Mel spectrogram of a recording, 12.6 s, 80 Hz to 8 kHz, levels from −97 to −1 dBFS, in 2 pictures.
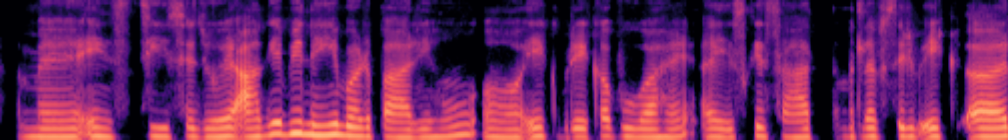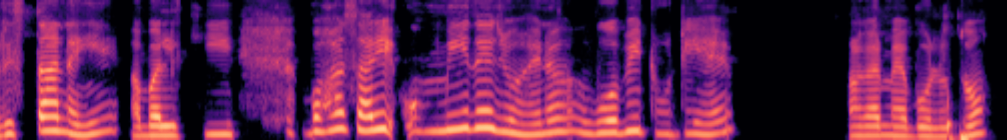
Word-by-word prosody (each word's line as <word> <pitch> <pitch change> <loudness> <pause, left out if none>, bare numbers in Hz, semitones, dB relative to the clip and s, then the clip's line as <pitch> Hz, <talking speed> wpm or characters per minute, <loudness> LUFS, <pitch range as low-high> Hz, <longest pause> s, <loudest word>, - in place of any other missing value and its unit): मैं 170 0 -3
इस 170 -3 -4
चीज़ 175 -3 -6
से 175 - -6
जो 170 0 -4
है 180 +1 +1
आगे 185 +7 +2
भी 235 +1 +3
नहीं 210 0 +4
बढ़ 185 -2 +1
पा 160 -2 -1
रही 160 +1 -5
हूँ। 185 +6 -4
अ, 160 -1 -4
एक 175 0 -4
ब्रेकअप 170 +1 -6
हुआ 165 -1 -2
है 165 +2 -5 0.2
इसके 165 +3 -6
साथ 165 -1 -5 0.2
मतलब 175 0 -5
सिर्फ़ 175 -1 -4
अ, - - -2
एक 175 - -3 0.4
रिश्ता 290 +6 +6
नहीं 240 +3 0 0.2
बल्कि 195 +3 +2 0.5
बहुत 300 +4 +3
सारी 310 +1 +7 0.2
उम्मीदें 325 +6 +5
जो 265 -4 +2
हैं 215 0 0
न 270 +2 0 0.2
वो 255 +1 +5
भी 290 - +4
टूटी 225 0 -8
हैं। 230 +5 -4 0.8
अगर 190 0 +1
मैं 185 -1 -1
बोलूँ 180 0 -2
तो 220 +3 +2
190 Hz, 195 wpm, -22 LUFS, 170-235 Hz, 0.8 s, सारी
